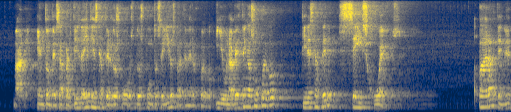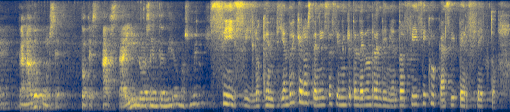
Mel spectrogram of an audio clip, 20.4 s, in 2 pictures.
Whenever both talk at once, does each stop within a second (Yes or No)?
Yes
